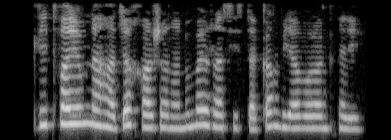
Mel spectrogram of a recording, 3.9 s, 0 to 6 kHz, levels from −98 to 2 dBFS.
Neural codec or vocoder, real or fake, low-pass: none; real; 5.4 kHz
